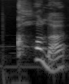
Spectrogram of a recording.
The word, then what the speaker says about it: collar: So yeah, we do need to make a distinction between these two sounds, a and o. Color is couleur and collar is le col.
